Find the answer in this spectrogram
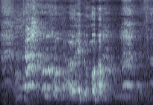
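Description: A person laughing and vocalizing in short bursts, with no clear words.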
